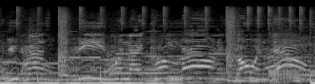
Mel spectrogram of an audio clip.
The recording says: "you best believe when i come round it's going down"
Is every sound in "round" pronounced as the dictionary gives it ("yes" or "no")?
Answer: no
